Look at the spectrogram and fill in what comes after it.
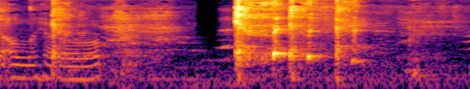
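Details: Sudden coughing fit in a young preschool girl in a classroom, taken to the school sick room for medicine; a brief run of about four quick, harsh coughs after a short stretch of talk.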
